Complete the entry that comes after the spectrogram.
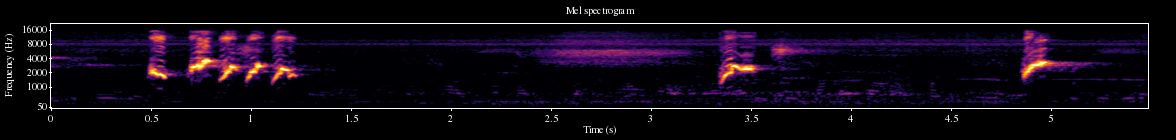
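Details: Red-whiskered bulbul singing at dawn for voice training of young birds: a rapid run of five bouncy whistled notes, followed by two isolated sharp, rising notes a couple of seconds apart.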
